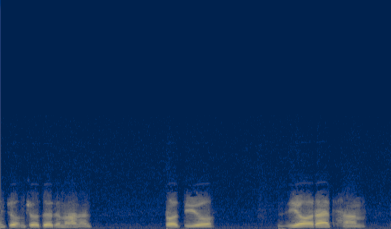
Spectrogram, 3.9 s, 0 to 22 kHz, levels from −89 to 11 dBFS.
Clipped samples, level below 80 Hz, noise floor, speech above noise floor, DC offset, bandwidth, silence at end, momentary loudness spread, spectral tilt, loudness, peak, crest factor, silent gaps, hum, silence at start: under 0.1%; -64 dBFS; -66 dBFS; 43 dB; under 0.1%; 4.6 kHz; 0.25 s; 11 LU; -6.5 dB/octave; -24 LUFS; -8 dBFS; 18 dB; none; none; 0 s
